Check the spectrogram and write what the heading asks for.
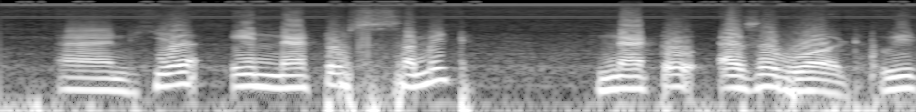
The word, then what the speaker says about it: NATO: it's an MP3 and here in NATO summit natto as a word we pronounce natto as a word which starts with a consonant sound.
